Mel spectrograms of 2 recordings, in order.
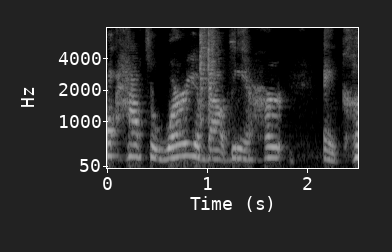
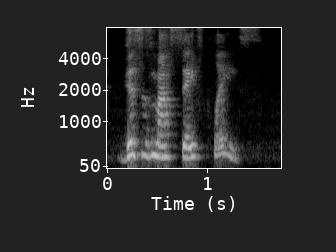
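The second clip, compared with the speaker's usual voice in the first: near tears, holding back crying; 2 semitones higher than usual. Speaking of a spouse and a honeymoon, the speaker is about to cry. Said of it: "I'm about to cry, I'm sorry".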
